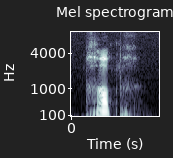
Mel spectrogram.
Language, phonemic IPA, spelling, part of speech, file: French, /pʁɔpʁ/, propre, adjective, Fr-propre.ogg
- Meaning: 1. own 2. clean 3. toilet-trained 4. house-trained 5. proper, specific, particular 6. eigen-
